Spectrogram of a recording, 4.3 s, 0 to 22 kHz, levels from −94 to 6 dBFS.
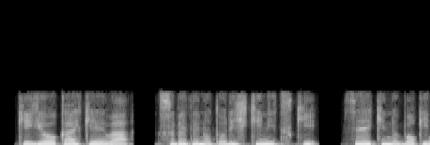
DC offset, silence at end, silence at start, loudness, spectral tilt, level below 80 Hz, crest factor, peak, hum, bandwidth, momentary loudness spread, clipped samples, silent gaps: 0.1%; 0 s; 0.2 s; -12 LUFS; -6 dB/octave; -46 dBFS; 10 dB; -2 dBFS; none; 8.4 kHz; 8 LU; under 0.1%; none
